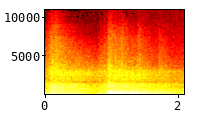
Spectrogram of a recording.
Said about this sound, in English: Thunder echoed against the canyon walls, but was drowned out by the sound of the waterfall crashing against the boulders at the base.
